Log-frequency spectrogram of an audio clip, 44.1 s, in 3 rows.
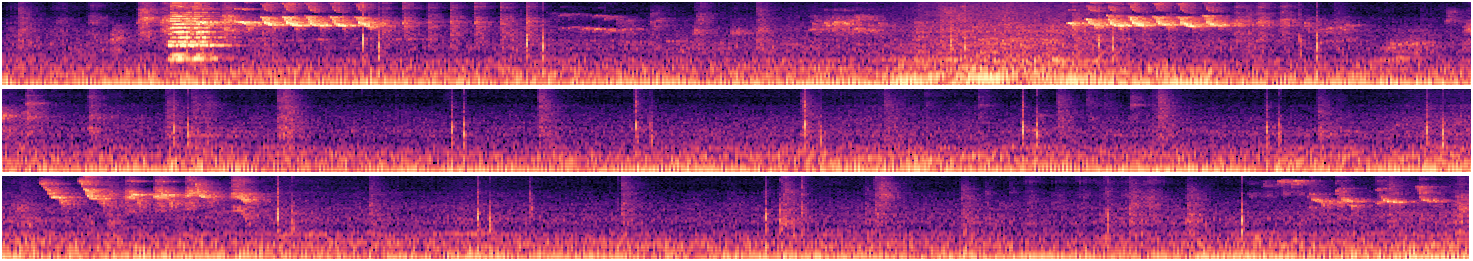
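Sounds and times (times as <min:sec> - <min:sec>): steady low hum: 0:00.0 - 0:44.0
birds chirping: 0:00.5 - 0:09.8, 0:10.6 - 0:13.7, 0:29.7 - 0:32.1, 0:41.7 - 0:44.0.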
